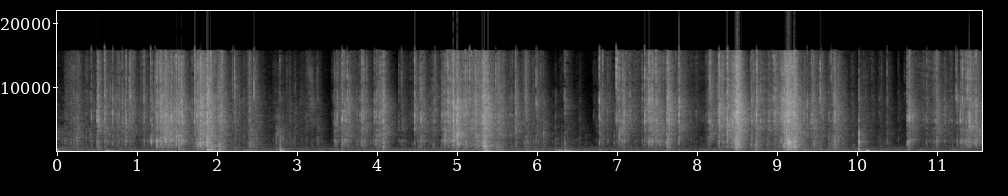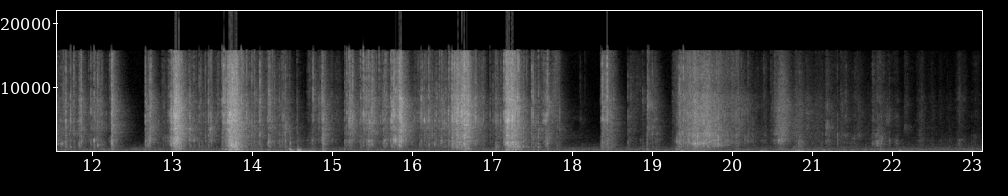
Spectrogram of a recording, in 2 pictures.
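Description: Foil trading-card pack wrappers crinkling and tearing open in the hands, in a run of irregular rustling surges.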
